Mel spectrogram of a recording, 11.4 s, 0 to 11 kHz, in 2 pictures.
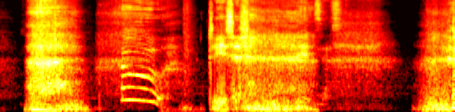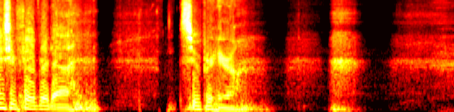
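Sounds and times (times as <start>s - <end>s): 
heavy breathing into the microphone: 0.0s - 11.3s
speech: 2.8s - 4.3s, 5.6s - 7.0s, 7.8s - 9.0s.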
